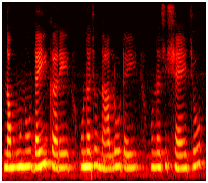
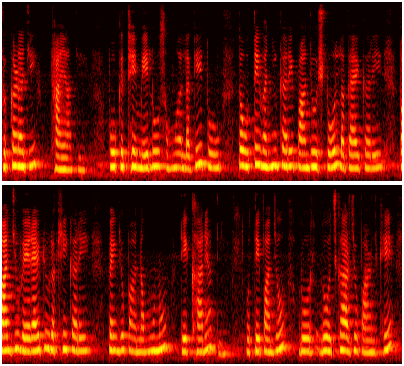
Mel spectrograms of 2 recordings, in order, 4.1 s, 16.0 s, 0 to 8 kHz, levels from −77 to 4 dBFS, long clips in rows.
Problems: constant background noise, echo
